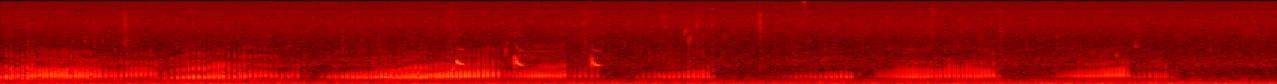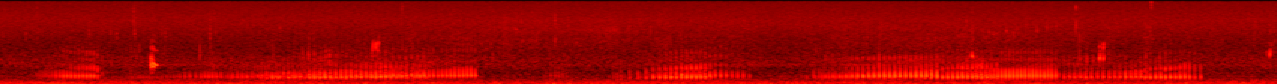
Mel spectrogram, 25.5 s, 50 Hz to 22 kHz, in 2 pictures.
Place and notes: Malton, UK - frogs and toads ...
common frogs and common toads ... xlr sass on tripod to zoom h5 ... time edited unattended extended recording ...
England, United Kingdom, 12 March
